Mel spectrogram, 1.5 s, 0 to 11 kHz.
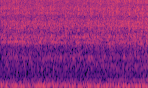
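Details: Corvette C5 V8 fully hot after a drive around the block following coolant tank replacement, idling 15 minutes: deep steady even rumble, no knocks, misses or surges; normal warm idle, earlier smoke believed burned-off coolant.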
